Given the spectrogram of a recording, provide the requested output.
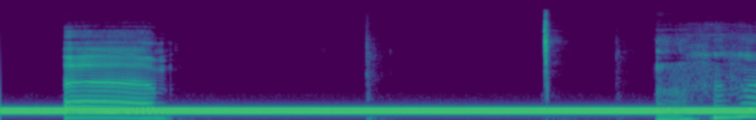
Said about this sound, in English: Fucking busy. Answer the phone. How can it be busy all the time?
